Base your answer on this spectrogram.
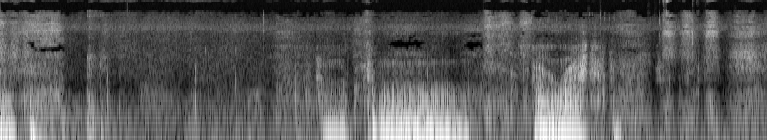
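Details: Siberian Husky at play, sniffing: a few soft sniffs and clicks give way to two low, rumbling growl-like bursts, each about a second long, separated by quiet gaps, with faint scuffling between.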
